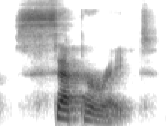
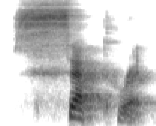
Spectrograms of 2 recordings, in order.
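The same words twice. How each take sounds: First: It has three syllables, middle vowel heard. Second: It has two syllables, middle vowel dropped. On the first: It is the verb. "I pronounce it in the verb" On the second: It is the adjective. "I only pronounce separate. I don't pronounce the A"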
